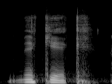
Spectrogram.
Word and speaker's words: Micic: M-I-C-I-C. How do you pronounce that name? – Mikic. – You got it.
